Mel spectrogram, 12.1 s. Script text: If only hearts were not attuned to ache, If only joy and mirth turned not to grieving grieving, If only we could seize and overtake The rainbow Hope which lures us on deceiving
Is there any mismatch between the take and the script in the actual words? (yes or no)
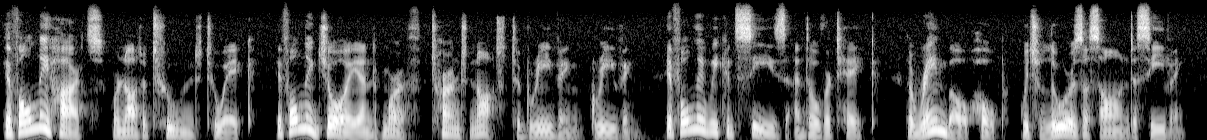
no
